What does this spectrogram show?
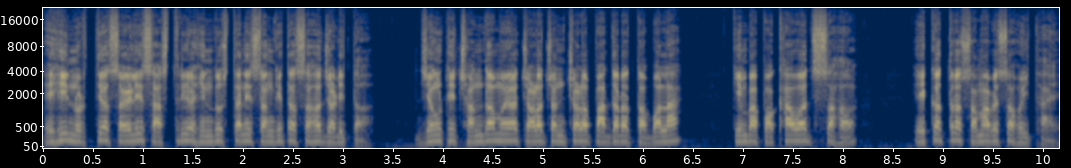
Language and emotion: Odia, neutral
